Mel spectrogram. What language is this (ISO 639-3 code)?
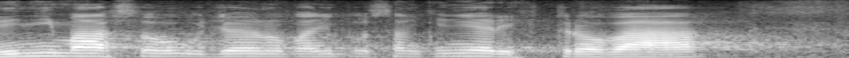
ces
